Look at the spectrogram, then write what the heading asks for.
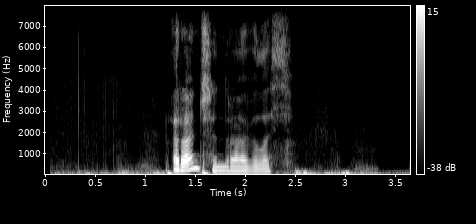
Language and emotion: Russian, neutral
